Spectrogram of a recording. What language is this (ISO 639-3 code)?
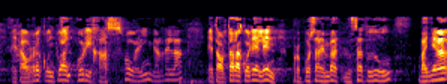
eus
